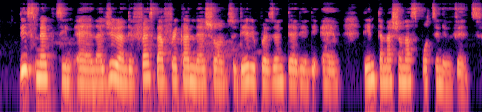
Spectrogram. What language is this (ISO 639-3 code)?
pcm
